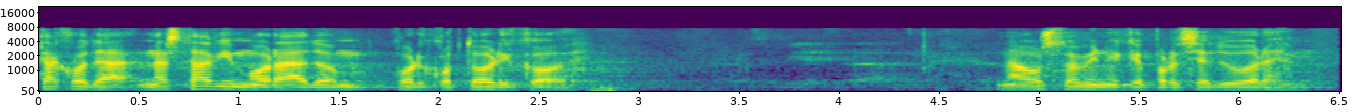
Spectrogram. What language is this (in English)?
Croatian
